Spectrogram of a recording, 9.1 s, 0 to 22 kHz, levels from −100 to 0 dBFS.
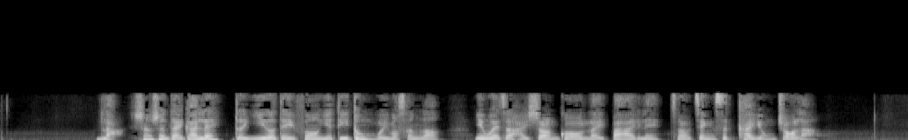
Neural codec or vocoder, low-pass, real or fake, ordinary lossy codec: codec, 16 kHz in and 24 kHz out, 0.9 kbps, LongCat-Audio-Codec, fine tuned four codebook decoder; 7.2 kHz; fake; MP3, 32 kbps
